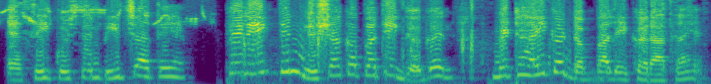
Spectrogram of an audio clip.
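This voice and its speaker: A woman's voice: fairly high pitch, very animated, normal speed, background noise. A woman storyteller reading a scripted moral story as its narrator.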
